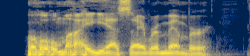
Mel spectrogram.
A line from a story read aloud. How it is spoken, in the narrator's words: laughed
